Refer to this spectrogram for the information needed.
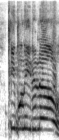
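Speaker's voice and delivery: mock shrill, very high, fired-up rousing yell. Mocking senators' fiery speeches before the insurrection: imitating senators yelling. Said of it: "They're all fired up and yelling".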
